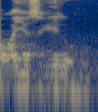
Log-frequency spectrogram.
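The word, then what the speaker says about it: ويشغله: Kalau bahasa Jawanya wausghiluhu ini bacanya sebenarnya wausghiluhu wausiluhu Dan menyibukkanhu kepada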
